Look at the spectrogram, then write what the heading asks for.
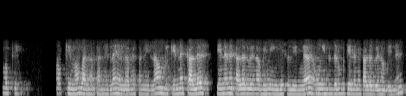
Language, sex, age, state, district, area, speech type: Tamil, female, 18-30, Tamil Nadu, Vellore, urban, conversation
